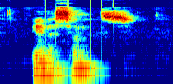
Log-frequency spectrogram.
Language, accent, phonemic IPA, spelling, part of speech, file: English, Southern England, /ˈɪnəsn̩s/, innocence, noun, LL-Q1860 (eng)-innocence.wav
- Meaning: 1. Absence of responsibility for a crime, tort, etc 2. Lack of understanding about sensitive subjects such as sexuality and crime 3. Lack of ability or intention to harm or damage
